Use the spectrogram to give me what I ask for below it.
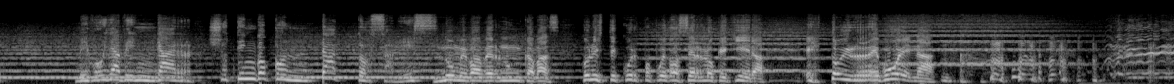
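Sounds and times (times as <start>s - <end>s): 
speech: 0.8s - 10.8s
laughter: 9.5s - 11.7s
horse neighing: 11.0s - 11.7s.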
